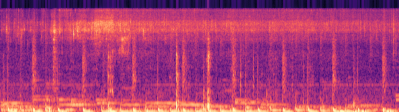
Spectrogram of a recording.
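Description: Pounded chili paste sizzling as it fries in oil in a stainless steel wok, stirred with a spatula that scrapes and clicks against the pan over and over.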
